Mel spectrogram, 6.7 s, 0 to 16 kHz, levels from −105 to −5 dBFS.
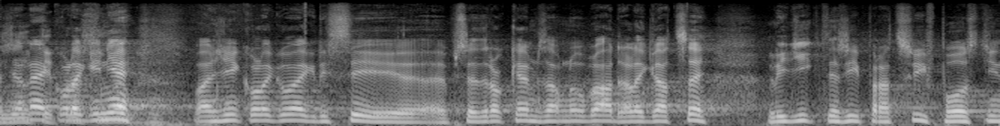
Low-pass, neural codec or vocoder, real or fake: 14.4 kHz; none; real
